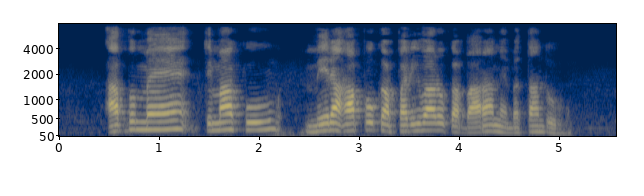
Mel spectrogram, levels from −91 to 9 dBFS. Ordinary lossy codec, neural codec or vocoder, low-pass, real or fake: AAC, 48 kbps; codec, 16 kHz, 2 kbps, X-Codec, WavLM features, trained on Multilingual LibriSpeech; 7.2 kHz; fake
